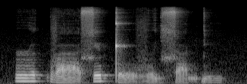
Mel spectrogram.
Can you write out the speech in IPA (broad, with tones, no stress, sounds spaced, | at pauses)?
ɹ ə˦˥ k̚ v aː˨˩ s e˦˥ p̚ ʈ əː˨˩ v ə˨˩ j s a˨˩ ŋ ɗ i˧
